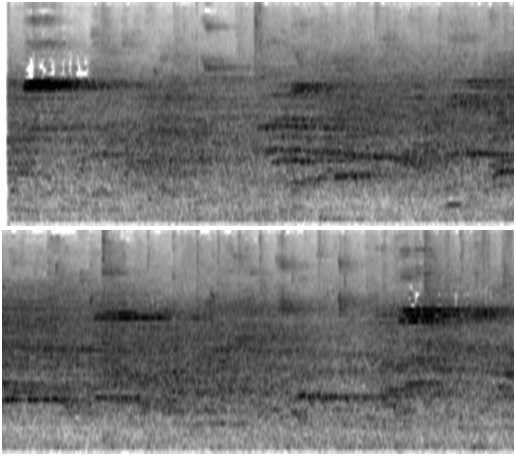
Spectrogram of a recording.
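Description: Busy volleyball gym, echoing in a large hall: shoes squeaking on the sport court, players calling and chattering, and balls being struck.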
